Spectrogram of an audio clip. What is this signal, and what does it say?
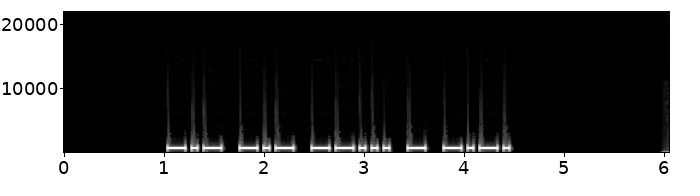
Morse code, heard as a keyed tone, about 24 wpm, 700 Hz. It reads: KK7TC
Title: Speed Racing - USA 2x2 Call Signs 20wpm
